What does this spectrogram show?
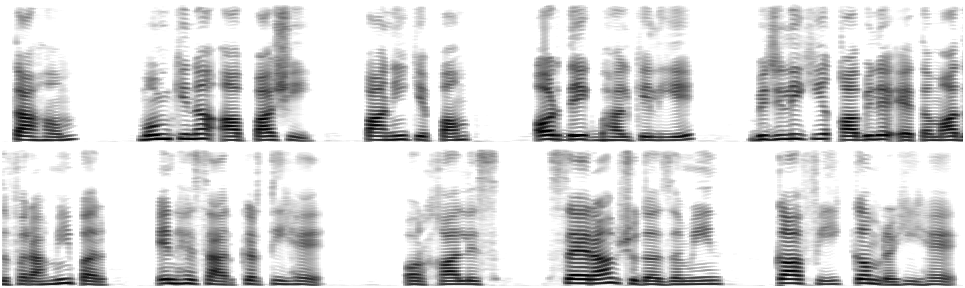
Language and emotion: Urdu, neutral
